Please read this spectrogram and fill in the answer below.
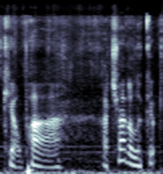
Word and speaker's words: kelpie: what's your thoughts on the kelpie or kill paw correct me if i'm in saying the name wrong which like I said I'm pretty sure it's kill paw I try to look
